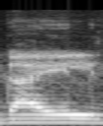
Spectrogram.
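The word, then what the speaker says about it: guile: यदि किसी भी है ना ए इ आई ओ यू के पहले यदि आपको यू मिलता है तो फिर हमें उसे नहीं पढ़ना है। ऐसे पढ़ना है। गाइल, गिल्ड, गिल्ट, guitar, guard, biscuit.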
